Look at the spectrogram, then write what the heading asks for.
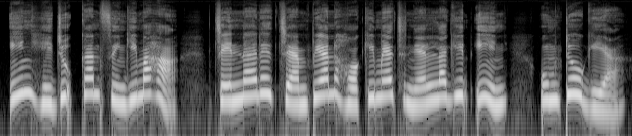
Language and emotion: Santali, happy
